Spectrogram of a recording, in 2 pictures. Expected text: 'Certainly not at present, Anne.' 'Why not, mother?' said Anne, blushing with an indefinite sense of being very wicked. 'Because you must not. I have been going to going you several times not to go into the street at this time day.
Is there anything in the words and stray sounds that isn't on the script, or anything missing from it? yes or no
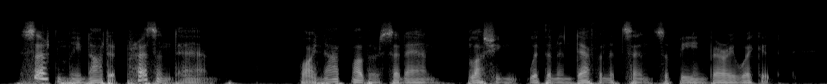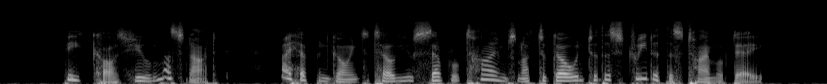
yes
